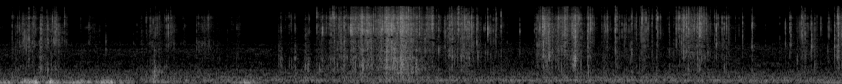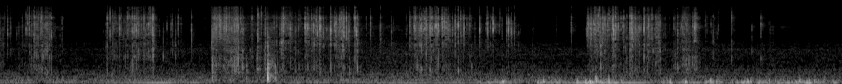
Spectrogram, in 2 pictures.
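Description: Clear plastic packaging bags crinkling in a hand as the wrapped items are handled. The rustling comes in irregular bursts.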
